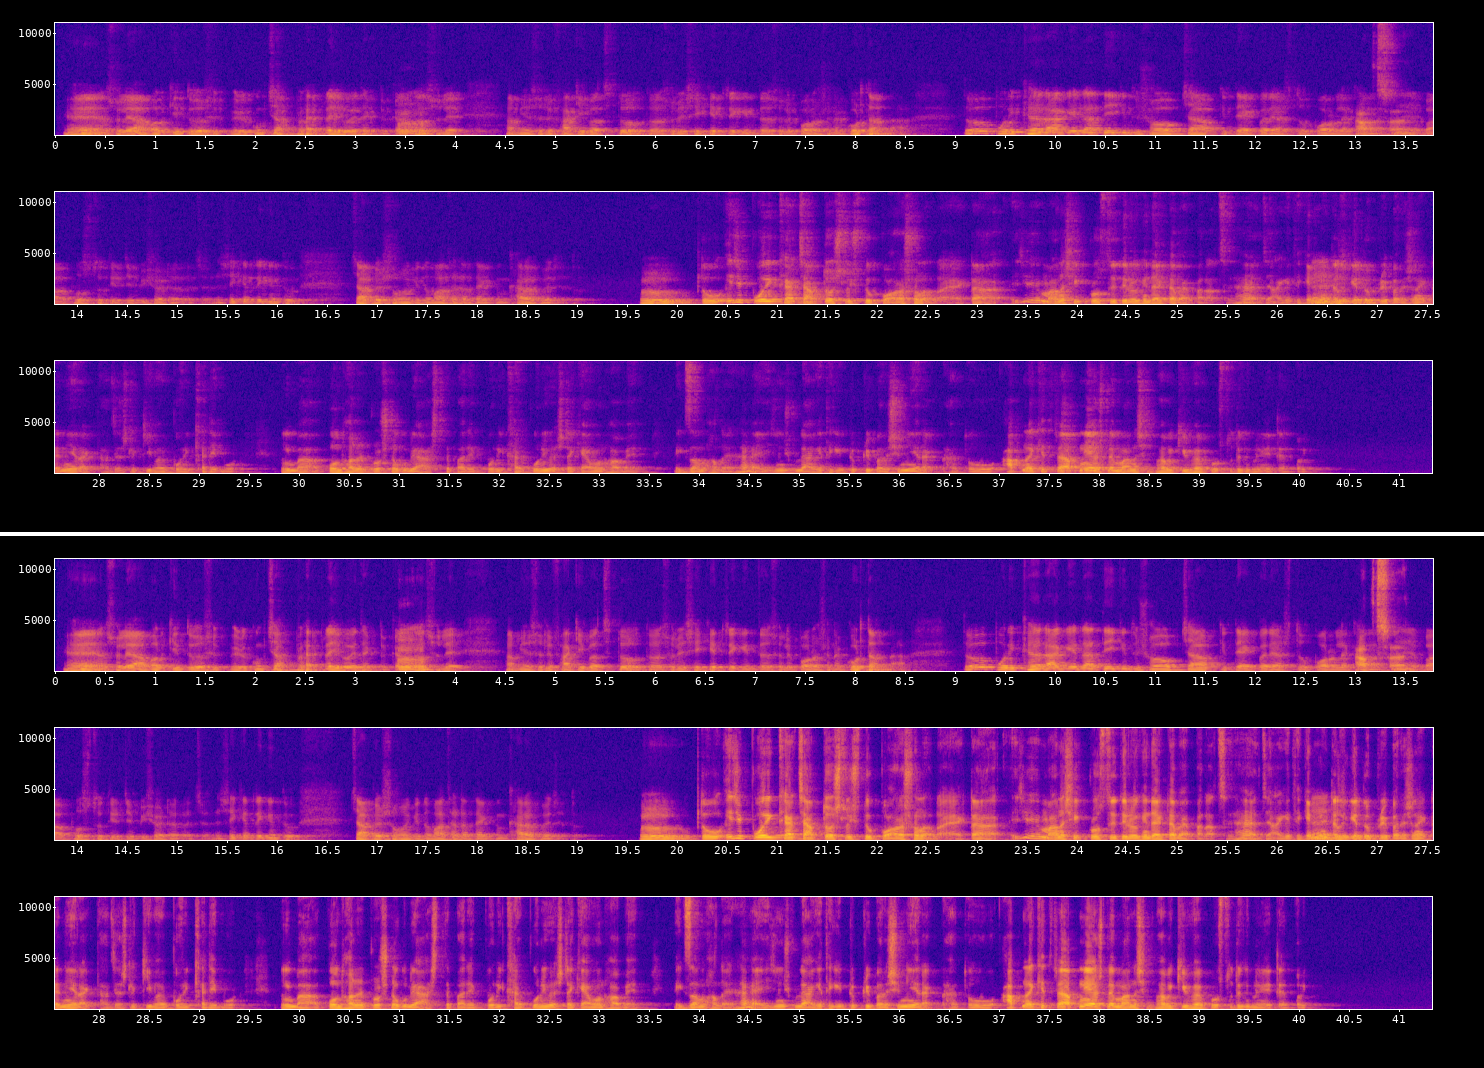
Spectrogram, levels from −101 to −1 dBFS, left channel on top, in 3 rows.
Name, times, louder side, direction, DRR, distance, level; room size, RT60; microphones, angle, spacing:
voice 1, 0.1-18.9 26.3-27.0, right 1 dB, 35° right, 1 dB, 1.4 m, -31 dB
voice 2, 3.4-3.7 13.0-13.5 19.6-29.4 29.8-33.4 33.8-40.1, right 5 dB, 70° right, 12 dB, 0.5 m, -25 dB
13.5 x 5.3 x 3.4 m, 0.68 s
head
